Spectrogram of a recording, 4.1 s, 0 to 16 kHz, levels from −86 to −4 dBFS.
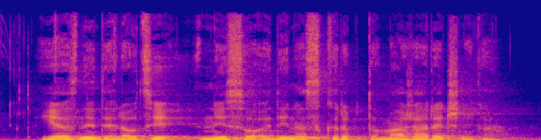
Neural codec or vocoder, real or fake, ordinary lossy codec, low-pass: none; real; MP3, 96 kbps; 14.4 kHz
